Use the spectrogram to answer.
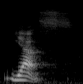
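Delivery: usual speaking voice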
